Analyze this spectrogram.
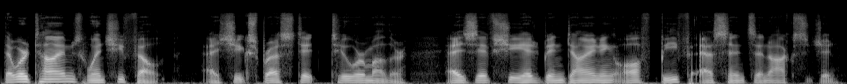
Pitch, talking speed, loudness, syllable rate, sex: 90 Hz, 170 wpm, -21 LUFS, 4.7 syllables/s, male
